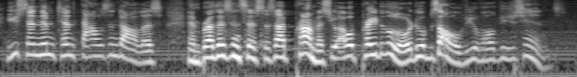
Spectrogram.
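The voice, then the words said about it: Southern televangelist preacher accent. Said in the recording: “why do they always have a Southern accent?”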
